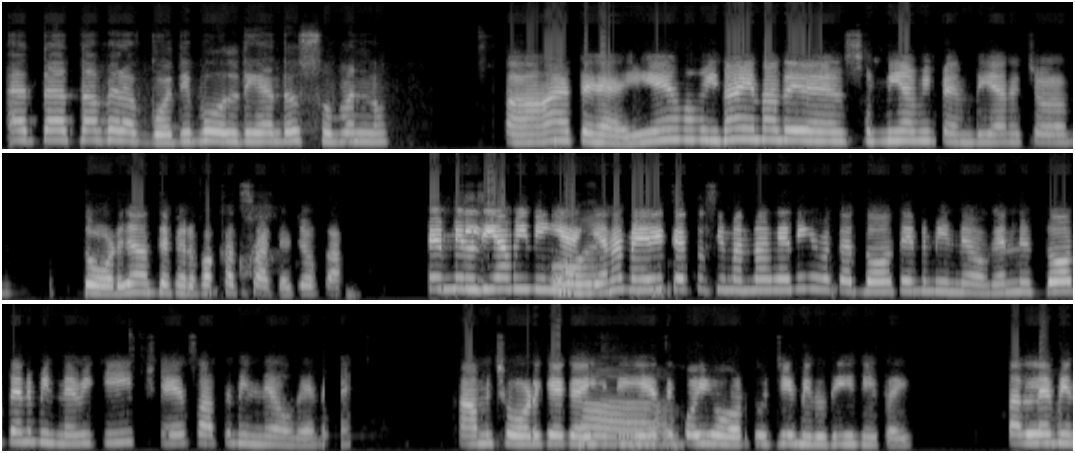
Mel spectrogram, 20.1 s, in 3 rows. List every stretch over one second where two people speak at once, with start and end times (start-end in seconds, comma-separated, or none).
none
